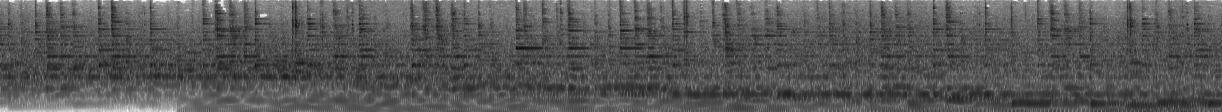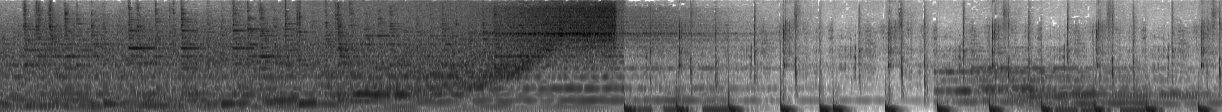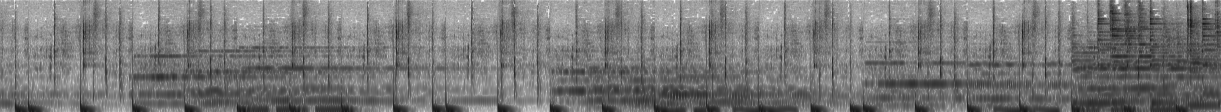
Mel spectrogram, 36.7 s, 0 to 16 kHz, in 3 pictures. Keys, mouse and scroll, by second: 0.5 click, 1.3 click, 2.4 click, 4.3 click, 4.7 shift+click, 7.2 click, 7.6 shift+click, 8.3 alt+click, 10.8 click, 11.7-12.8 right drag, 12.8 click, 14.7 click, 15.1 click, 16.7 click, 17.6 click, 18.4 alt+click, 19.3 right click, 20.3 click, 21.1 click, 21.6 click, 22.1 click, 22.5 click, 23.1 click, 23.5 click, 24.2 click, 24.8 click, 25.3 click, 25.8 click, 26.3 click, 27.4 click, 27.8 click, 28.6 right click, 29.3 alt+right click, 30.7 alt+click, 32.1 alt+click, 32.4 alt+click, 33.3 alt+click, 34.2 ctrl+z, 34.7 alt+click, 36.0 right click.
